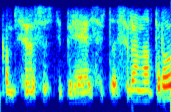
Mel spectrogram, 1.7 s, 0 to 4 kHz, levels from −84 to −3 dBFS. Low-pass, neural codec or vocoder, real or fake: 3.6 kHz; vocoder, 44.1 kHz, 128 mel bands, Pupu-Vocoder; fake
